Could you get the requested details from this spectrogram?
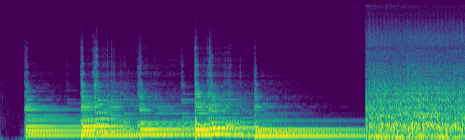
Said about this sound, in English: that's a sound of firefighting helicopters fighting a wildfire in Southern California.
